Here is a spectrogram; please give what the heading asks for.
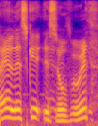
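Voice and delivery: put-on, loud, high-pitched Scottish accent. Game master voices the warden after she smells alcohol: Scottish accent. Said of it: "she's got a Scottish accent now".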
